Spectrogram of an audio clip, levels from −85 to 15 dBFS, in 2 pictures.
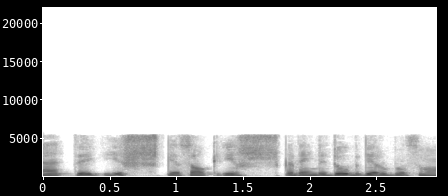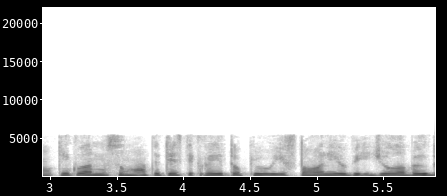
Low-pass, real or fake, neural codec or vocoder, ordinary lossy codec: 5.4 kHz; fake; codec, 24 kHz, 0.9 kbps, WavTokenizer, medium music audio release; MP3, 32 kbps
